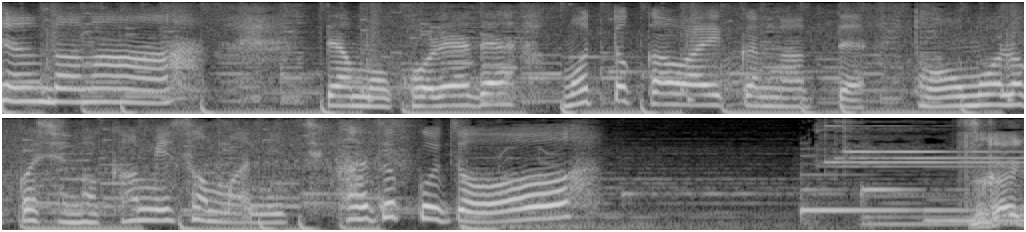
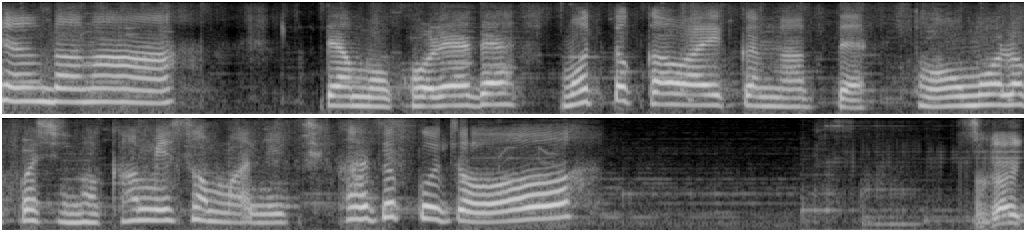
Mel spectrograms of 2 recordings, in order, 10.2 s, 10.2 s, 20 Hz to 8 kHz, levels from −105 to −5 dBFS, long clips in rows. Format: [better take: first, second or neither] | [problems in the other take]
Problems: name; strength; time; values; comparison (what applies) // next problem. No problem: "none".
first | noise reduction (neural separator model SepFormer DNS4)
